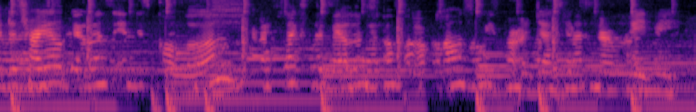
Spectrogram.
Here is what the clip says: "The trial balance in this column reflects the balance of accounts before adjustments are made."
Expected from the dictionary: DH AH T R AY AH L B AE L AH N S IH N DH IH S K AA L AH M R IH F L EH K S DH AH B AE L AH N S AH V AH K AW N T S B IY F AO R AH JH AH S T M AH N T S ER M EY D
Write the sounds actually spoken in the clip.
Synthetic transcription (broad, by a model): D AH T R AY AH L B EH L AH N S IH N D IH S K AA L AH M R IH F L EH K S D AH B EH L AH N S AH F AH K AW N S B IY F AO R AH JH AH S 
